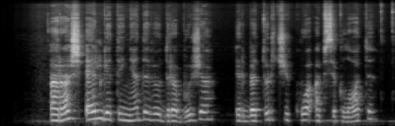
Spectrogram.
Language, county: Lithuanian, Vilnius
